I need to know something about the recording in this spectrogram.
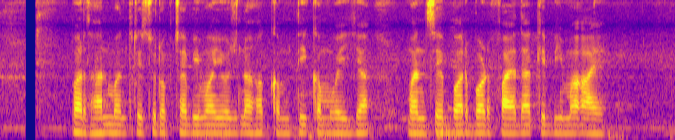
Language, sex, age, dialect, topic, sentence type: Chhattisgarhi, male, 18-24, Central, banking, statement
